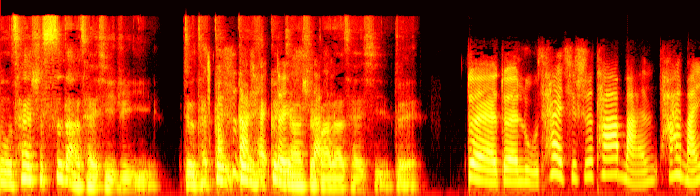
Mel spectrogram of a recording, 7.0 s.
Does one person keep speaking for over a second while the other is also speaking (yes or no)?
yes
